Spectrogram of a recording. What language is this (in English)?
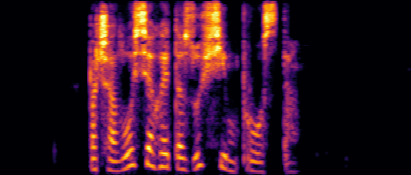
Belarusian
